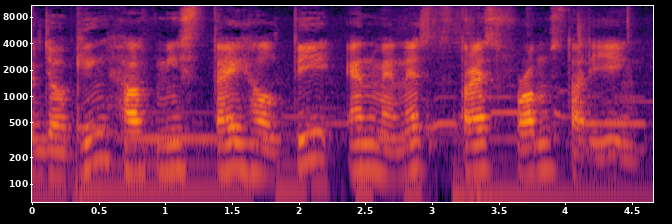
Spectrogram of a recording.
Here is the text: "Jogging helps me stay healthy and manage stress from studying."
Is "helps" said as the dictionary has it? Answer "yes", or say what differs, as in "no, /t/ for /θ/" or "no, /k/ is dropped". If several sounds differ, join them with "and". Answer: no, /s/ is dropped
